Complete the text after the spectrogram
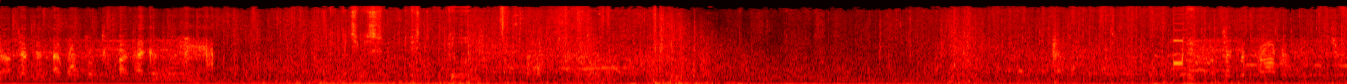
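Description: Footsteps crunch quickly over rough ground.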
